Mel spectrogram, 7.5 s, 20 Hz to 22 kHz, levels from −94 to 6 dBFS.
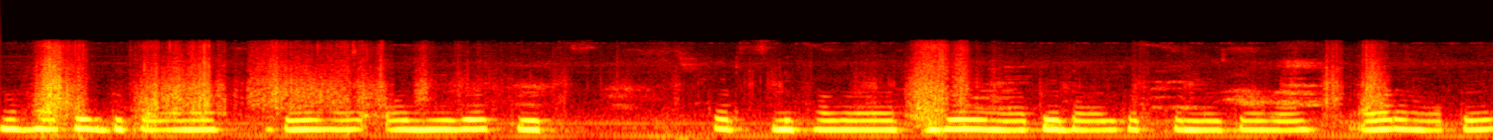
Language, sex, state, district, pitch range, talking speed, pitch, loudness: Hindi, female, Punjab, Pathankot, 235-245 Hz, 105 wpm, 240 Hz, -14 LUFS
